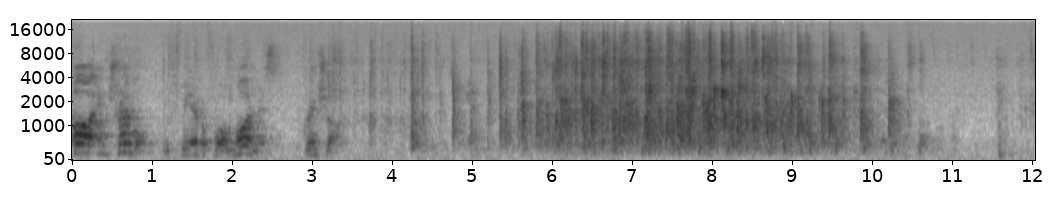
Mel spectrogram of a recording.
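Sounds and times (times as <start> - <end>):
audience clapping: 3.2 - 11.0.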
